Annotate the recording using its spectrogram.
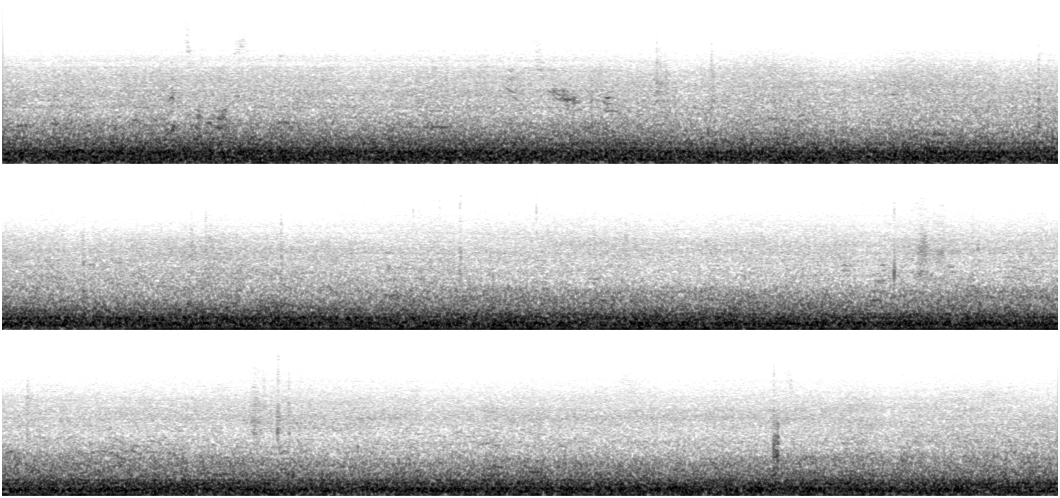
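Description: Jet engines roar steadily, heard from inside an airliner cabin.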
